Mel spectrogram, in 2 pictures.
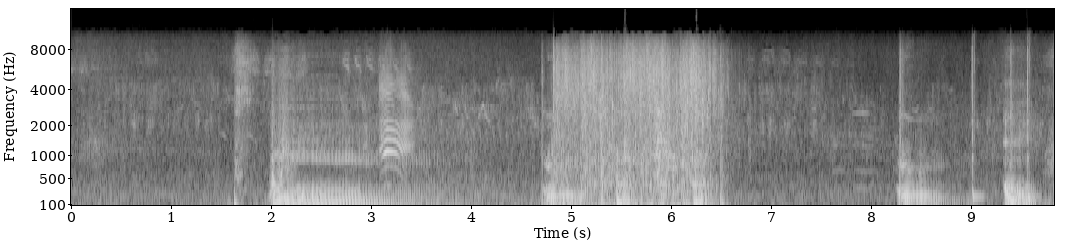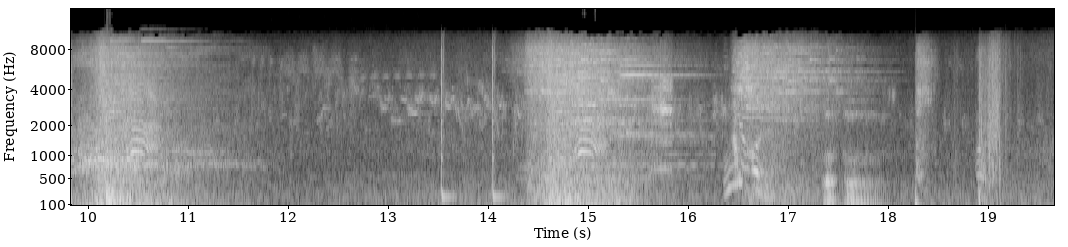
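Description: A cartoon bird squawks as it is flung through the air.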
